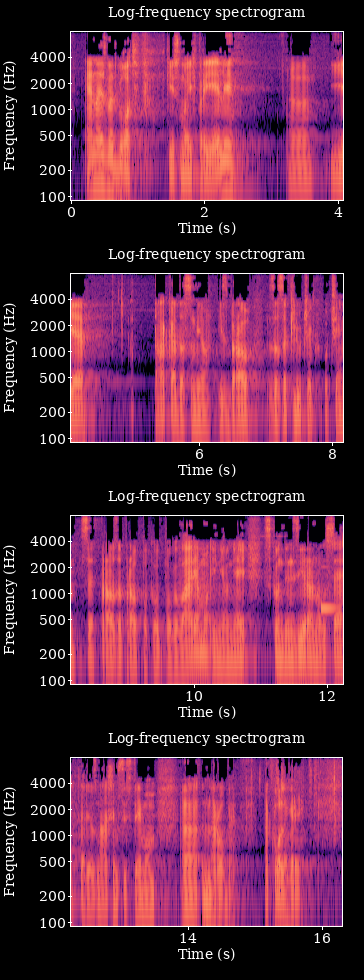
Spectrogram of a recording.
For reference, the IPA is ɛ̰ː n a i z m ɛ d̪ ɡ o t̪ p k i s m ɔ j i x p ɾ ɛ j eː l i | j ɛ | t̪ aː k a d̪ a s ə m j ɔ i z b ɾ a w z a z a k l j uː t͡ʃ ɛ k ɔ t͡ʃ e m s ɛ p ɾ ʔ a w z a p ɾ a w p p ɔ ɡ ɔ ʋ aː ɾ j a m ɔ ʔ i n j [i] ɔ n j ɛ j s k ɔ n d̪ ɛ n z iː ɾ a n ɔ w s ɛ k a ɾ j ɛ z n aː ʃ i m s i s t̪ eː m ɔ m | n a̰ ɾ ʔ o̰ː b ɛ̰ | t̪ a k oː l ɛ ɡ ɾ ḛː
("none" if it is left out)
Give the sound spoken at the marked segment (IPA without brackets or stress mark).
ɛ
